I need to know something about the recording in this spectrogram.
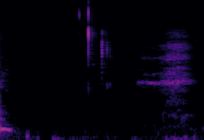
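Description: Near silence, with one faint click a little before a second in and a faint breath near the end.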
